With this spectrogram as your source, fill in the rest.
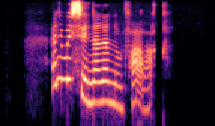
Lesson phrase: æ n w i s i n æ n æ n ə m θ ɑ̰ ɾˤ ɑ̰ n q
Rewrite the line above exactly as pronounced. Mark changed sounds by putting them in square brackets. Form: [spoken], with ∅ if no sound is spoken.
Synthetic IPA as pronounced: æ n w i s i n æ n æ n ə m [f] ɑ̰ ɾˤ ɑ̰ [∅] q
